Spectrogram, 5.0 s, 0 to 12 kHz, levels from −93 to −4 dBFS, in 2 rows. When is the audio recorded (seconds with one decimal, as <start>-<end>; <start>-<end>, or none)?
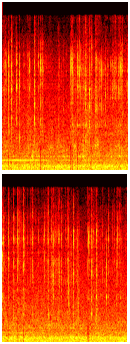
0.0-0.8; 1.6-2.1; 3.5-5.0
